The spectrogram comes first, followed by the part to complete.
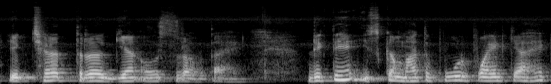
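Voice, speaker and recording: Mellow-voiced male grammar teacher. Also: a little high. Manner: poses questions and answers them himself. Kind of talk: exam-prep grammar lesson.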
